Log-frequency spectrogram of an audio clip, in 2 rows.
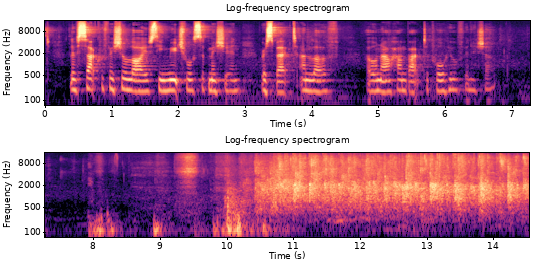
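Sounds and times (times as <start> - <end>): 
speech: 0.4 - 6.9
audience applause: 9.9 - 14.5.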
